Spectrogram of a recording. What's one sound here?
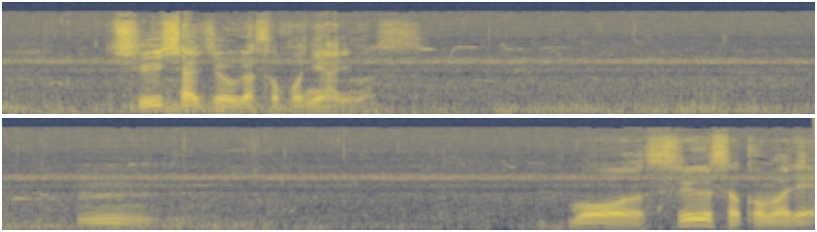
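Small waves lap softly at a pebbly shore.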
